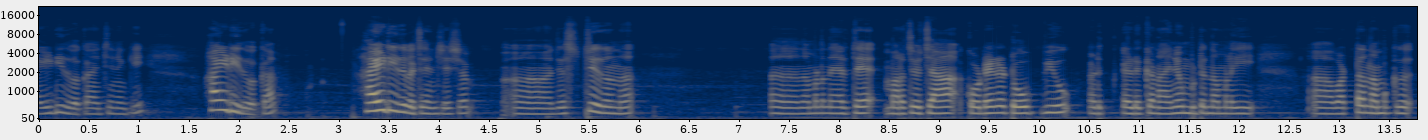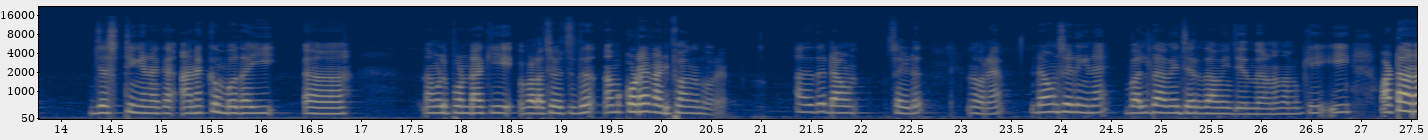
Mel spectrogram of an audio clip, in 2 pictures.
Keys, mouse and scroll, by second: 0.0-0.6 scroll up 2, 0.8-1.5 middle drag, 1.6-2.5 scroll up 3, 2.6-2.9 scroll down 2, 3.4 scroll up 2, 5.7-6.8 middle drag, 9.4 click, 10.0-10.8 scroll down 2, 11.1-11.5 middle drag, 12.1 click, 13.1 Tab, 15.2 click, 18.8 shift+click, 20.0 s, 26.9 click.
